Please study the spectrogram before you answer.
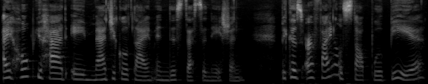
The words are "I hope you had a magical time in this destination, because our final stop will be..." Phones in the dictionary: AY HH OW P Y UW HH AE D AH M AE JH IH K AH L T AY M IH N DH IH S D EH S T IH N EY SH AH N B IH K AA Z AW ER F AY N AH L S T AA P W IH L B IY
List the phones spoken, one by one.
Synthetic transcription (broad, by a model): AY HH OW P Y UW HH AE D AH M AE JH IH K AH L T AY M IH N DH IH S D EH S T IH N EY SH AH N B IH K AA Z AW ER F AY N AH L S T AA P W IH L B IY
